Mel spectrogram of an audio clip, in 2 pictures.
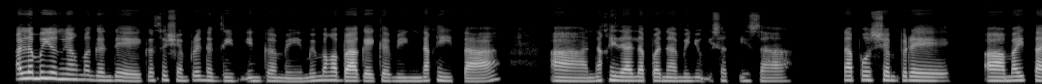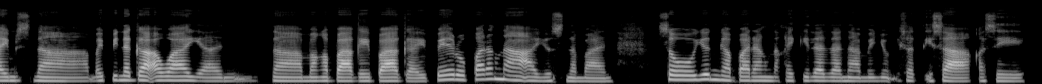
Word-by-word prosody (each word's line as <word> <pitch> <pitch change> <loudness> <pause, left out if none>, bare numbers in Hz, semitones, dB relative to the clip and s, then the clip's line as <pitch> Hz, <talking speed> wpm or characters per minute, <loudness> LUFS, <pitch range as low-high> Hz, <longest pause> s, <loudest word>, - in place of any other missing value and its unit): Alam 275 +3 +6
mo 290 - +6
yun 280 -3 +5
nga 235 -1 +2
ang 225 - -6
maganda 190 -3 -3
eh. 160 -3 -1
Kasi 185 +4 -6
siyempre 195 0 -3
nag-live-in 165 -2 -5
kami, 150 -4 -4
may 160 +5 -4
mga 195 +1 +1
bagay 170 -2 +5
kaming 160 0 -4
nakita. 170 +1 0 0.5
Ah, 165 -3 +2
nakilala 175 -1 +1
pa 175 -1 -1
namin 165 0 -2
iyong - - -10
isa't 175 -2 -8
isa. 155 -1 -6 0.5
Tapos 200 0 0
siyempre, 180 -3 0 0.3
ah, 175 -1 +5
may 185 +2 +1
times 175 0 0
na 160 -2 0
may 180 +1 -4
pinag-aawayan 185 -4 +3 0.5
na 165 -1 +2
mga 165 +1 0
bagay-bagay. 165 -2 +3
Pero 215 0 +1
parang 235 +4 +1
naaayos 175 -7 +1
naman. 150 -2 -4 0.5
So 210 -2 +2
yun 220 +2 +2
nga, 195 -3 0
parang 175 -1 0
nakikilala 170 0 -3
namin 160 0 -4
yung 160 - -7
isa't 170 -2 -8
isa 150 -2 +2
kasi, 155 -2 -7
170 Hz, 140 wpm, -23 LUFS, 160-190 Hz, 0.5 s, Alam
